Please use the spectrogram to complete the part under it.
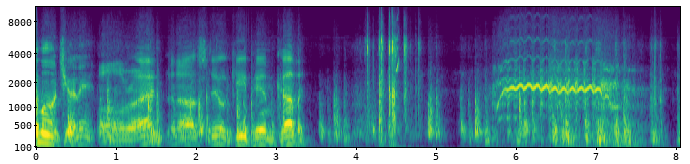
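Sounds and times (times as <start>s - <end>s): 
speech: 0.0s - 3.5s
stallion neighing: 5.6s - 7.8s.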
